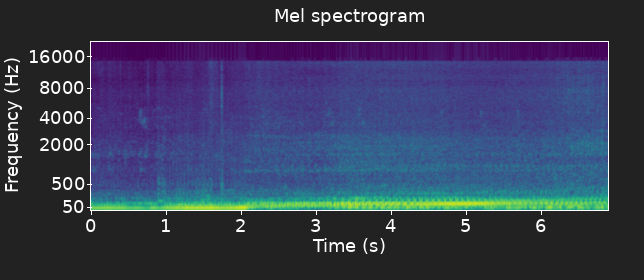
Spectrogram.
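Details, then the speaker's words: Monte Carlo after fuel filter replacement, accelerating: deep steady exhaust rumble swelling smoothly as revs climb, no misses or knocks; owner thinks it already runs better. "oh my god I can already tell you I think it's better"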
